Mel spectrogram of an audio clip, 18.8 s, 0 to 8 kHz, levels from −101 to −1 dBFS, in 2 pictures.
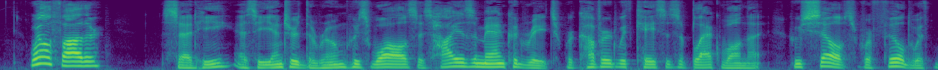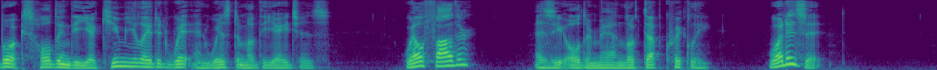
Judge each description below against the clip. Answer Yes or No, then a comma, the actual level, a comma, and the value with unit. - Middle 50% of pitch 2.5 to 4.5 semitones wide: No, average, 4.9 semitones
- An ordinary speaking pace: Yes, average, 170 wpm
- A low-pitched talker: Yes, low, 125 Hz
